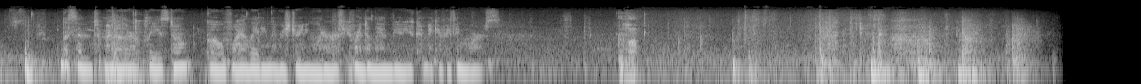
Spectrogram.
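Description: A woman speaks tensely nearby.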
